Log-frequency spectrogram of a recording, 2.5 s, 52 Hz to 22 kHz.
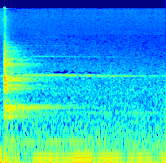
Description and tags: Prison Locks and Doors 9 Prison bar knock
From a set of sounds I recorded at the abandoned derelict Shoreditch Police Station in London.
Recorded with a Zoom H1
Recorded in Summer 2011 by Robert Thomas
locks, scrape, Prison, squeal, latch, Shoreditch, lock, Station, London, Police, doors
